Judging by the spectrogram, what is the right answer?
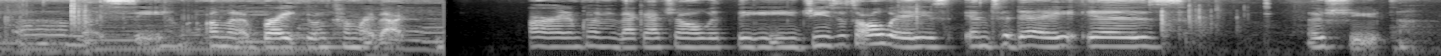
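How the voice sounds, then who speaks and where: This woman talks at a fairly slow pace, her voice at a medium pitch. Her intonation stays fairly even. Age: 40s. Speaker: podcaster. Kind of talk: casual monologue.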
